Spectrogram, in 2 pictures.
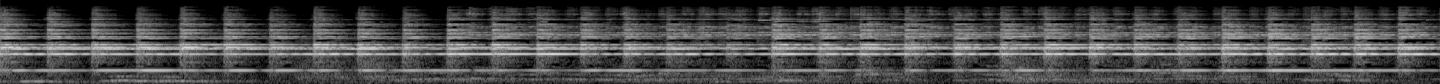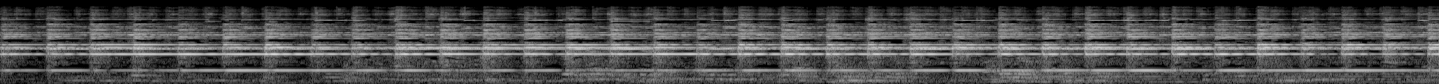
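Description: Temple bell rung rapidly and continuously, its ringing tones held steady under quick repeated strikes, as during the lamp offering (aarti) at the shrine. Faint low murmur of people beneath.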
